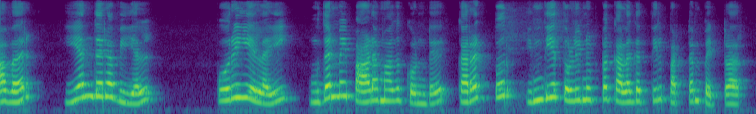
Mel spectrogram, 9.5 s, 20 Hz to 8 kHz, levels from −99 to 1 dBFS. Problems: none marked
